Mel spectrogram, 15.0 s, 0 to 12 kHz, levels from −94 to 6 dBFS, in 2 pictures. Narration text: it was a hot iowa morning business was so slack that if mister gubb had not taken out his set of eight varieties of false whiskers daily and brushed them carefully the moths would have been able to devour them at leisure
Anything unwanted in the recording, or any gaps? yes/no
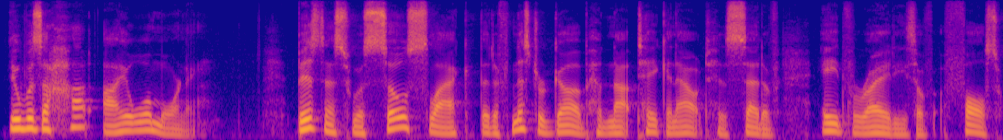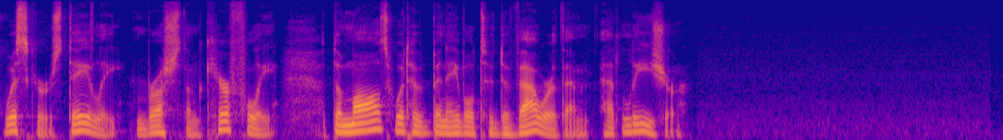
no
